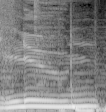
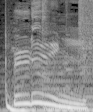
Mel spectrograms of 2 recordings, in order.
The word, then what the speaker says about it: Lune: Also geschrieben wird sie L-U-N-E. Könnte man jetzt auf gut Deutsch einfach sagen, ja, heißt Lune. Ist aber nicht so. Es ist auch nicht, dass man die Geschichte englisch ausspricht. Das ist also auch nicht Loon ausgesprochen wird. Nee. Die Gute, die hat französisch klingende Wurzeln. Und deswegen ist auch ihr Name französisch klingend. Sie heißt Loon.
